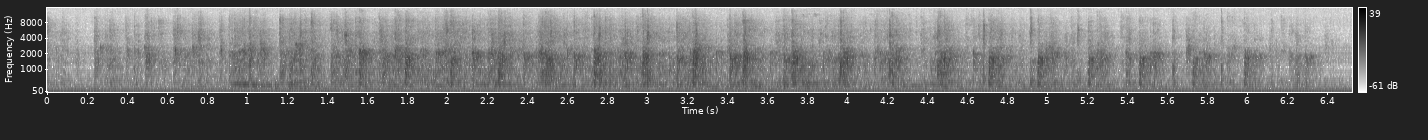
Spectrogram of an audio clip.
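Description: Audience at a Guatemalan human rights forum applauds a political leader being introduced, steady sustained clapping from a crowd over a low constant hum, moderately distant, with no talk over it.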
